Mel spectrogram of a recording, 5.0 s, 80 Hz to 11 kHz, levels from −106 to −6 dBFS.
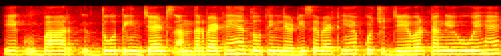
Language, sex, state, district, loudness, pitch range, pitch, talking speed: Hindi, female, Maharashtra, Gondia, -14 LUFS, 195-205 Hz, 195 Hz, 215 wpm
